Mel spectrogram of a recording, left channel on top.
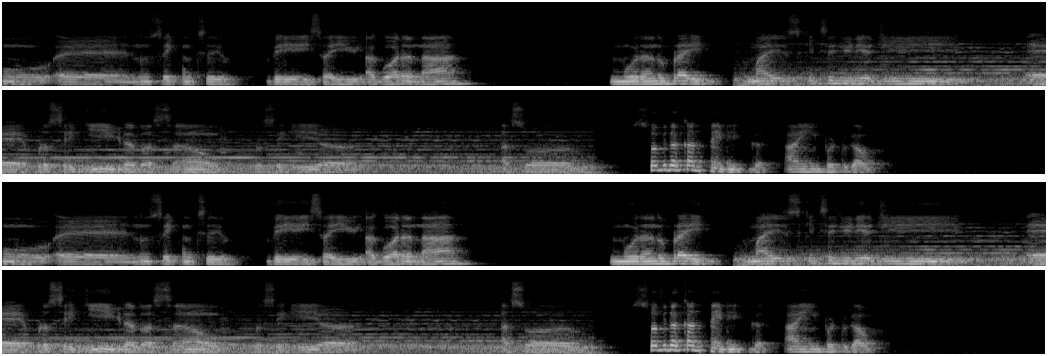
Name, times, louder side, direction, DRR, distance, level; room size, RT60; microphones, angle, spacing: voice 1, 0.0-2.4 2.6-4.7 6.1-9.7 10.2-14.2 15.4-16.4 16.8-19.2, right 1 dB, 10° right, 0.4 m, -27 dB
sound 1, 7.3-16.4, right 1 dB, 30° left, 2.3 m, -34 dB
18.0 x 7.5 x 3.1 m
head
